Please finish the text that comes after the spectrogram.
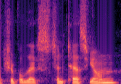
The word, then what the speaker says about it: XXXTentacion: It's the Triple X Tentacion.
